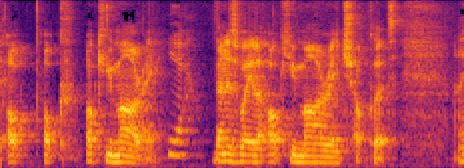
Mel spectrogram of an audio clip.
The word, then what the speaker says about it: Ocumare: But what was really nice was its pairing with this chocolate, this Venezuelan, I can't even pronounce it. What would you say? Ocumare.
